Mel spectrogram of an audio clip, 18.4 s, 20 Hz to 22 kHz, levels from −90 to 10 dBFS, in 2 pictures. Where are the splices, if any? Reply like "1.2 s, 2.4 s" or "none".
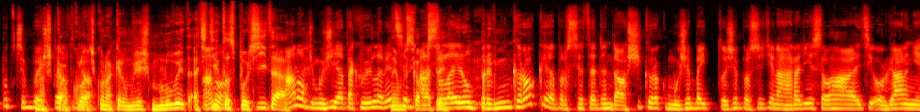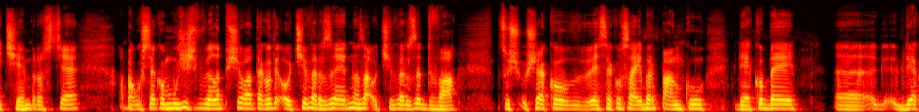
3.1 s, 4.1 s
